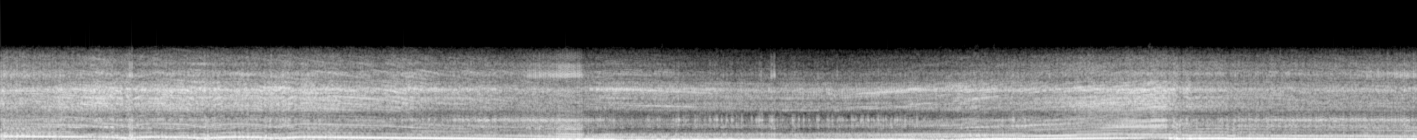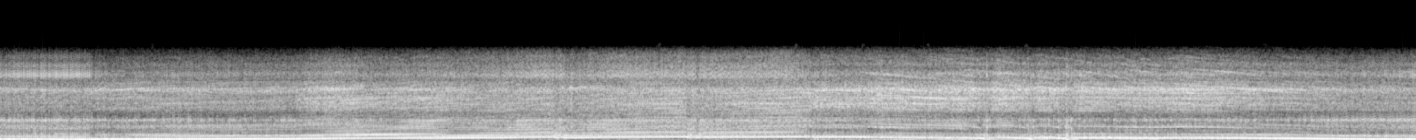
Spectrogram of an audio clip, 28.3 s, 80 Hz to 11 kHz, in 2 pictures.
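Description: Kawasaki ZX-10R inline-four sportbike engine at racing revs, heard from the bike with wind rushing over it. The engine note drops in quick steps under braking and downshifting near the start and again late on, sinks low through a slow corner, and climbs again under acceleration.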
